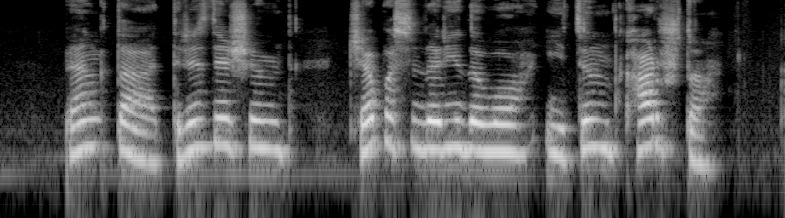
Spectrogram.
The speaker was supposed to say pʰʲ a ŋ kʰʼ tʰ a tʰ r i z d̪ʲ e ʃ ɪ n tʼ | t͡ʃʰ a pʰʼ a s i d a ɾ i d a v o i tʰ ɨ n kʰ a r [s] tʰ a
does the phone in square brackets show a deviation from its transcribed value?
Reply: yes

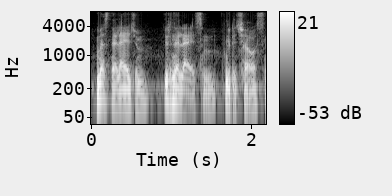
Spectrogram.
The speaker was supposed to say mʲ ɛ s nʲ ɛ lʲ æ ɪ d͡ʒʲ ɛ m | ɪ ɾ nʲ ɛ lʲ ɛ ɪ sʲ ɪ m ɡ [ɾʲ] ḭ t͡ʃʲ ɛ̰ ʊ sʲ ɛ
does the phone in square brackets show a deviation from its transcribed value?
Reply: no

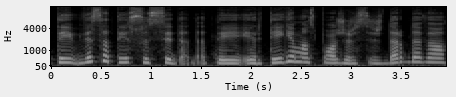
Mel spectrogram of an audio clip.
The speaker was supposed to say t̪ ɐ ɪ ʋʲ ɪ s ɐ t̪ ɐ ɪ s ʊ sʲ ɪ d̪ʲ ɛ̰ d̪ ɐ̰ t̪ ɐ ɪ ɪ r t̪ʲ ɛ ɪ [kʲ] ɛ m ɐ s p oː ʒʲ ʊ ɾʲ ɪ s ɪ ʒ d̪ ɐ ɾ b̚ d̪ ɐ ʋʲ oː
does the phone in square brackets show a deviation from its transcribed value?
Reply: yes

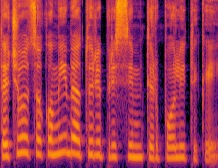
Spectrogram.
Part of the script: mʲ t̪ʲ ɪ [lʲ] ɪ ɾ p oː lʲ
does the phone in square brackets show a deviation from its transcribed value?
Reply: yes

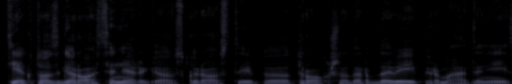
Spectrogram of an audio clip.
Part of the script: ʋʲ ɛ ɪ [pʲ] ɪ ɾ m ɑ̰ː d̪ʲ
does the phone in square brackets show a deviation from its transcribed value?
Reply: no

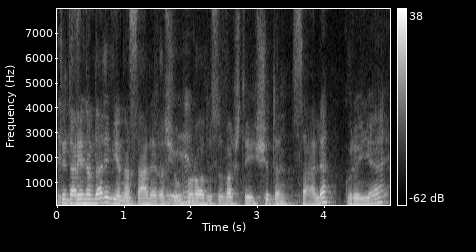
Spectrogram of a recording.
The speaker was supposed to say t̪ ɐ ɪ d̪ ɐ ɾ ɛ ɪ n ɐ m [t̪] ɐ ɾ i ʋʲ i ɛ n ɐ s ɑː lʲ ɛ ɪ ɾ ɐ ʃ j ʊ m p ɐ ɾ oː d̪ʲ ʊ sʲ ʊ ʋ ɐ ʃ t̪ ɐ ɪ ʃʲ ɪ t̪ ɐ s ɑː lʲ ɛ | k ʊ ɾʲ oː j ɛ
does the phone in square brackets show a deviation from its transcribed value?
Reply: yes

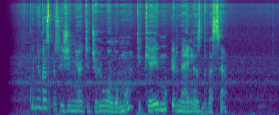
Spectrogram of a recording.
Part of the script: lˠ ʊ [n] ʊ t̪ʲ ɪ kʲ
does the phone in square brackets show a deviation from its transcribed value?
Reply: yes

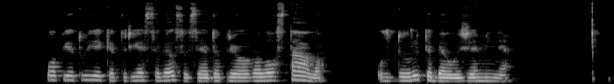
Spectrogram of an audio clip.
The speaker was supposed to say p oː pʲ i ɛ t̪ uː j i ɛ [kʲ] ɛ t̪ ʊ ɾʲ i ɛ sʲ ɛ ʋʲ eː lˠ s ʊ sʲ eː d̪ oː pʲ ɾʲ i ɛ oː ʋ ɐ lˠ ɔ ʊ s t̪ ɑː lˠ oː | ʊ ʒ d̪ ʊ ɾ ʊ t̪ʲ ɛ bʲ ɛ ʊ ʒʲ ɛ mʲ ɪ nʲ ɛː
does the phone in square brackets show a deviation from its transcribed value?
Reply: no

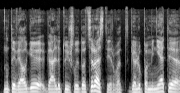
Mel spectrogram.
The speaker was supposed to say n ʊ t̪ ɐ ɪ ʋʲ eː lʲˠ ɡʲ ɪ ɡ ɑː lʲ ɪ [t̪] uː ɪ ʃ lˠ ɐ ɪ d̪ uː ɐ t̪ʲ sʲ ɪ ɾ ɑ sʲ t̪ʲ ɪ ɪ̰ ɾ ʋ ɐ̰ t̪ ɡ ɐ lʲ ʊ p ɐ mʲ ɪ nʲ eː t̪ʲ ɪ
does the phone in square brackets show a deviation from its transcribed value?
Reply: no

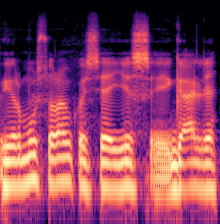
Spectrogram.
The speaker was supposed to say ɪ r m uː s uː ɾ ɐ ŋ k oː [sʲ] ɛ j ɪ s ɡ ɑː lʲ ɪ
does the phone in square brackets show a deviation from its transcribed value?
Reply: no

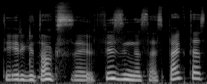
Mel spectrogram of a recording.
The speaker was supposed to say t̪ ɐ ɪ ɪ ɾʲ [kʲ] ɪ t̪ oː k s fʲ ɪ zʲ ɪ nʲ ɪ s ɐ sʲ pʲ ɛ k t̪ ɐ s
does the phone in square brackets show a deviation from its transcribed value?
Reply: yes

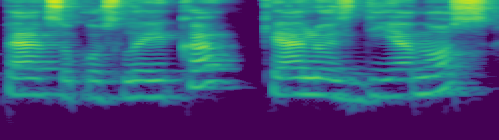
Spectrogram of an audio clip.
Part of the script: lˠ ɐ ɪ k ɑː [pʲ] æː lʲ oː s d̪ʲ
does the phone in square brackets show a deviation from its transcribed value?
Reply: yes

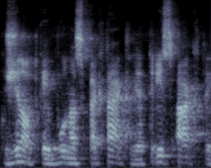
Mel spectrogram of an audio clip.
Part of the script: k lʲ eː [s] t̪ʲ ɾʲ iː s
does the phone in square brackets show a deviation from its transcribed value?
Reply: yes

